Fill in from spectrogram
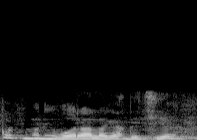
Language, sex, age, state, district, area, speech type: Maithili, female, 30-45, Bihar, Madhepura, rural, spontaneous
